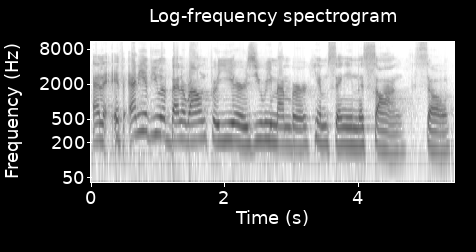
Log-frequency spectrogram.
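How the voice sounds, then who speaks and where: A woman's voice: medium pitch, moderate pace, a bit bright, long reverb tail. A woman emceeing a community stage event, talking through a voice she says she is losing. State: losing her voice. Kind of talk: stage announcements.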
